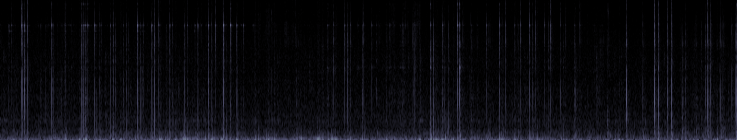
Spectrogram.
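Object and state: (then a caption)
Metal door key. A small, solid metal door key, held in the fingers and partly hidden at the start, is scratched and tapped with fingernails. This produces a steady stream of quick, dry clicks and scratches with bright, high metallic ticks. The clicks sit over a soft, low rumble.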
